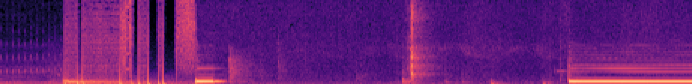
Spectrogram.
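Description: A telephone handset clicks and a short tone beeps, followed by faint scattered clicks, then a steady electronic line tone begins and holds loudly at the end. No voices are heard.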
